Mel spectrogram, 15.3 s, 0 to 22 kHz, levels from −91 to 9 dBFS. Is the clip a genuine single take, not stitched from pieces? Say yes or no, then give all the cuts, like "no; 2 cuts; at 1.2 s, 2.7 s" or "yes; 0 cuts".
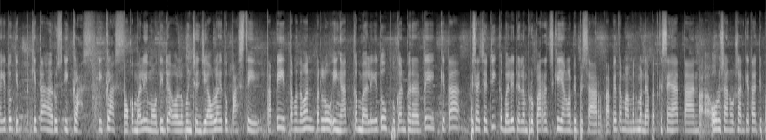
no; 3 cuts; at 2.5 s, 7.0 s, 14.0 s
